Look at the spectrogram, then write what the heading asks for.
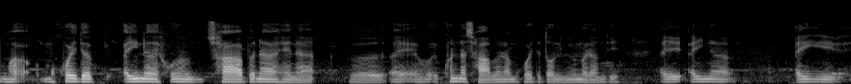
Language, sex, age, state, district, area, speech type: Manipuri, male, 18-30, Manipur, Thoubal, rural, spontaneous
